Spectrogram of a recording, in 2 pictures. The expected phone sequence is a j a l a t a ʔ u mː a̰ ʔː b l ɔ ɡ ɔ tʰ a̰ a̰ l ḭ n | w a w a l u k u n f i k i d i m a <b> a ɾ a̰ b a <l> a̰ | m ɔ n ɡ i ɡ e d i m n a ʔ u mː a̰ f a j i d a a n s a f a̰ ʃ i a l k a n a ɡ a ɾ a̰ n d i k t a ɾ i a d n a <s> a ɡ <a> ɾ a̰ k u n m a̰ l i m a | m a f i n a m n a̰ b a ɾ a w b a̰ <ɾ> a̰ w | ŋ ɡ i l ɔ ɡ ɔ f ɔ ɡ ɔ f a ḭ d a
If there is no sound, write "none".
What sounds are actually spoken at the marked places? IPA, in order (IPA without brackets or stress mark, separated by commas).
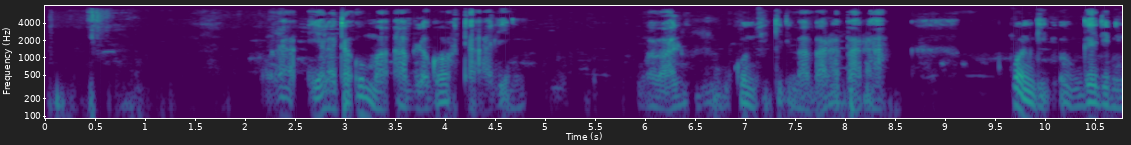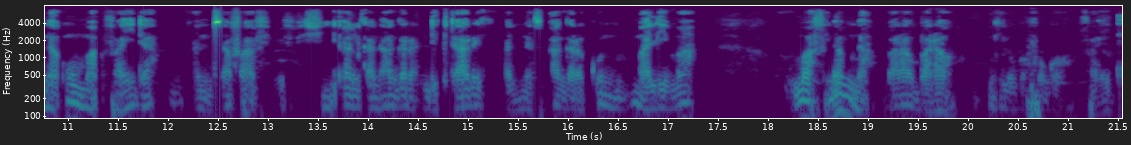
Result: b, ɾ, s, a, ɾ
